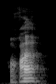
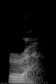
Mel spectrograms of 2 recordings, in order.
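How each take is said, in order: First: The R is made the German way. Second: The R is made the English way. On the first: "In German, it is normally pronounced R" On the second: "the English version of this"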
